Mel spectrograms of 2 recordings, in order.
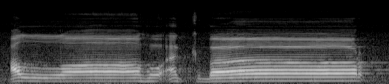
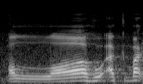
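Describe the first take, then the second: First: The vowel after the b is drawn out long. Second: The vowel after the b is short. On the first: The speaker calls it wrong. "Jangan bunyi Allahu akbar. Nah, tidak boleh" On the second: The speaker calls it right. "jangan panjang ba"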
